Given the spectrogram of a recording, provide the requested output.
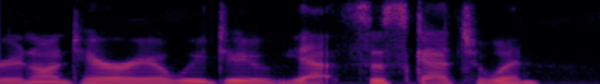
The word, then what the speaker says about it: Saskatchewan: I actually did a job for someone in Saskatchewan, and I was trained to say Saskatchewan, and they corrected me. They said, why do you keep saying that? And I said, oh, well, I'm Canadian. That's how you say it. They go, no, it's not.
